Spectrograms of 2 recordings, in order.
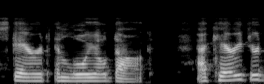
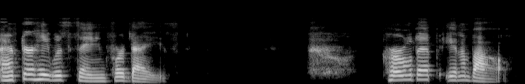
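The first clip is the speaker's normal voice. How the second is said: tearful voice, catching and choking up; 3 semitones higher than usual. Reading a sad story aloud to viewers, choking up. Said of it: "God, I can't read it, guys".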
